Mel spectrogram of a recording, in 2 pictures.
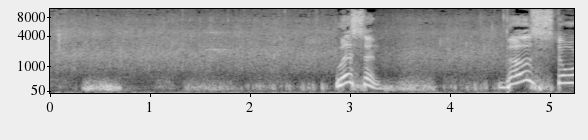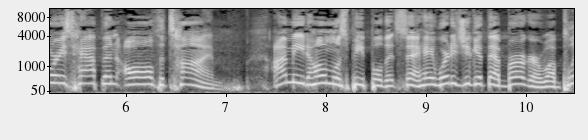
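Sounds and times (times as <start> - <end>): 
audience applause for police officers and firefighters: 0.0 - 5.4
speech: 2.9 - 3.5, 4.5 - 10.4.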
